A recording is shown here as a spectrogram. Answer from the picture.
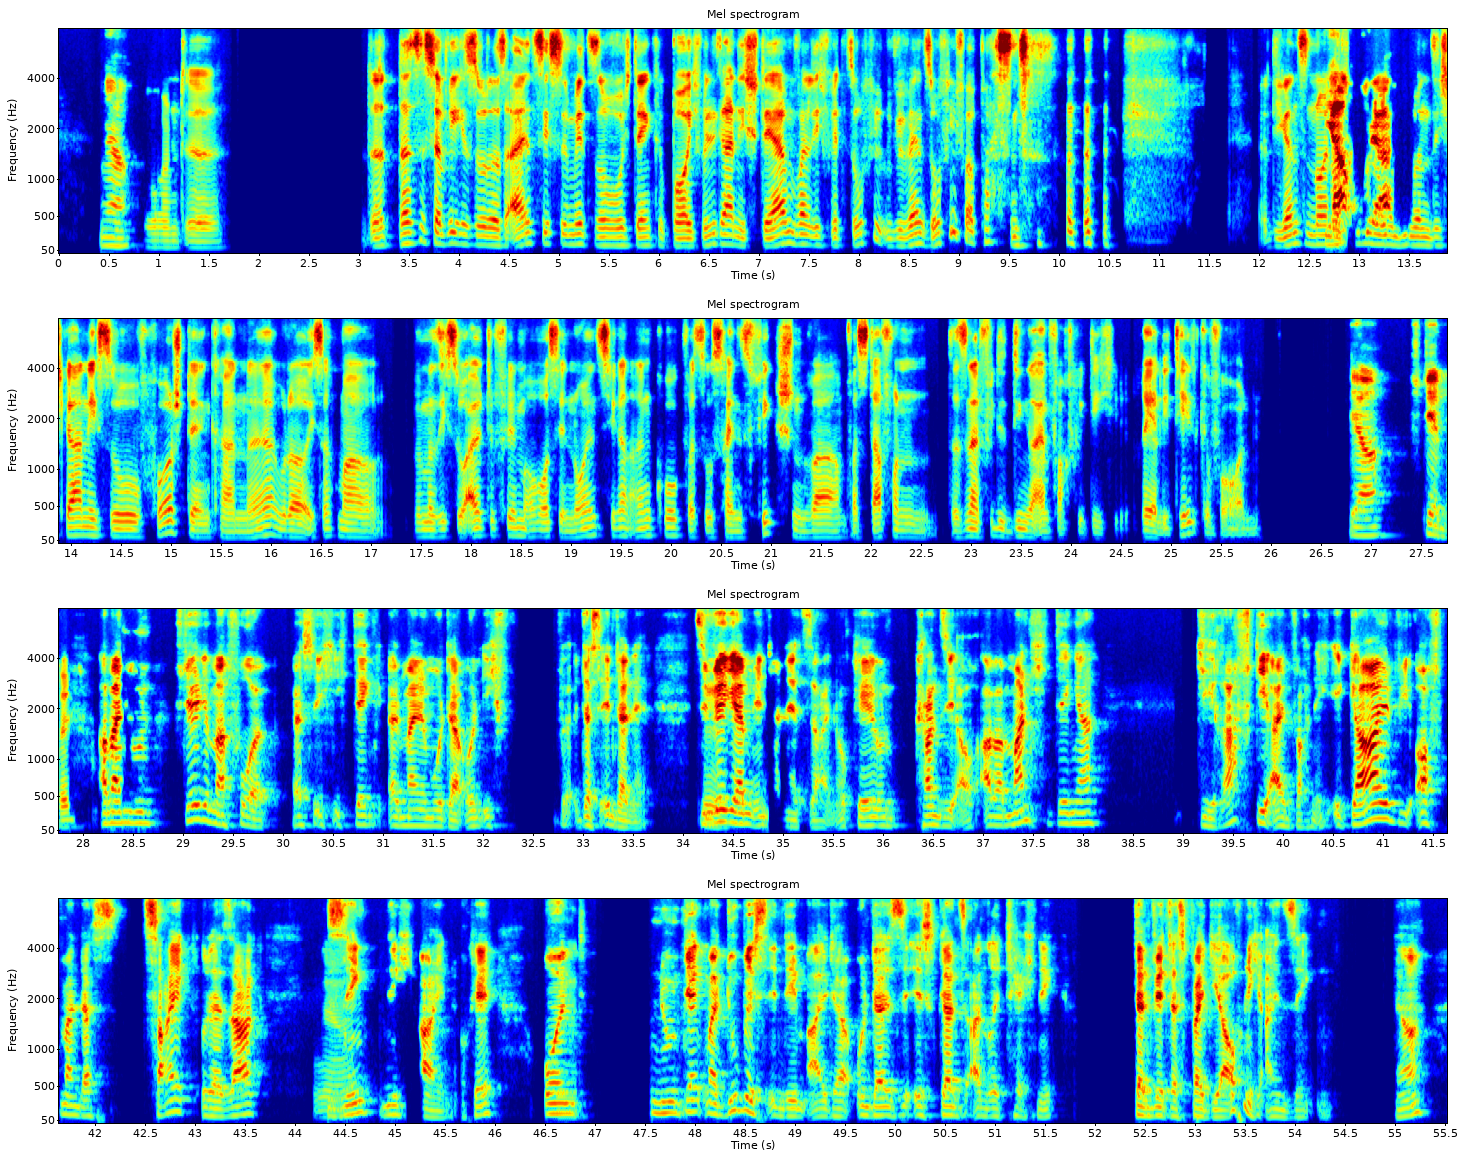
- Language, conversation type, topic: German, unstructured, Welche wissenschaftliche Entdeckung findest du am faszinierendsten?
- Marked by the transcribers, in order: chuckle; other background noise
